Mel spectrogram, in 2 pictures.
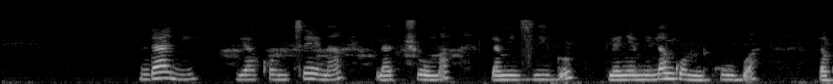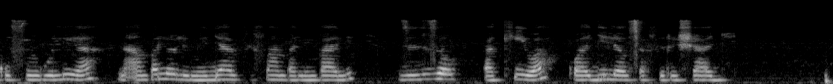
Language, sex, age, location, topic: Swahili, male, 18-24, Mombasa, government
